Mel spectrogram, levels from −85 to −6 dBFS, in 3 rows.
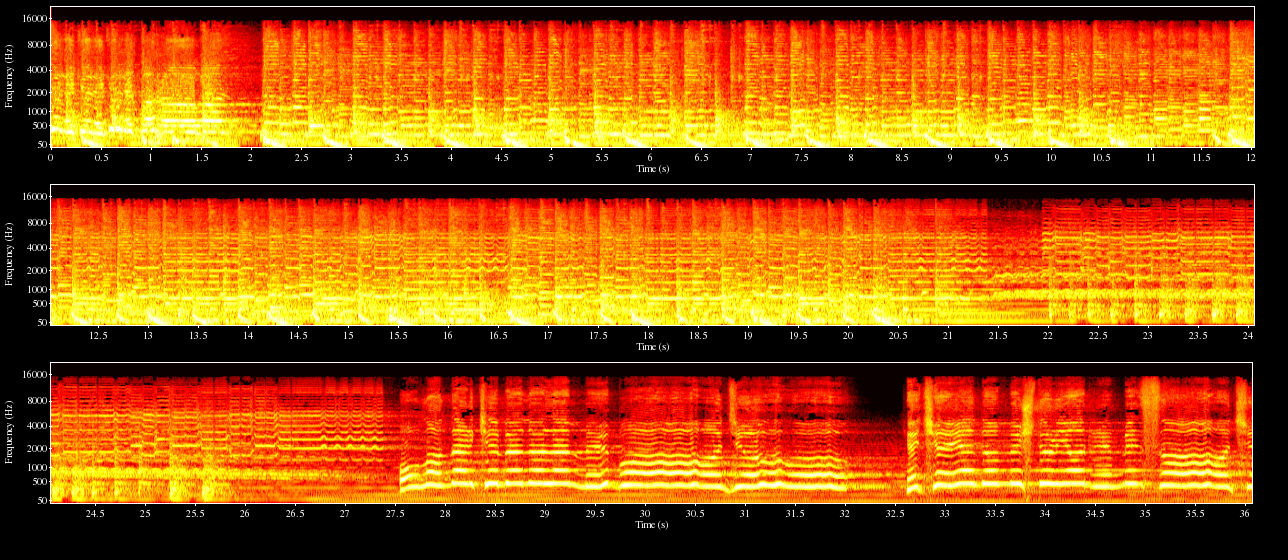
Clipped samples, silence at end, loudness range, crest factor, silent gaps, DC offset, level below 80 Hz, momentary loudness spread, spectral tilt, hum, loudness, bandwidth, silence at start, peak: under 0.1%; 0 s; 6 LU; 12 dB; none; under 0.1%; -24 dBFS; 7 LU; -4.5 dB/octave; none; -12 LUFS; 15.5 kHz; 0 s; 0 dBFS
